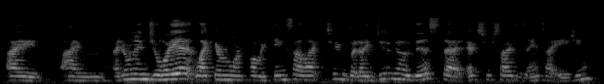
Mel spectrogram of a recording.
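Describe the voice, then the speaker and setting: A woman's voice: mid-range voice, brisk, fairly bright tone. Chatty fifty-something woman guest, laughs easily, recorded from a distance. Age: 50s. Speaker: guest, chiropractor. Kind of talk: casual interview talk. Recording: distant mic with faint background noise.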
